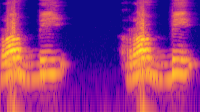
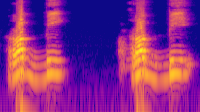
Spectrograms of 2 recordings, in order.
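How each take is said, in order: The two takes are said the same way.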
